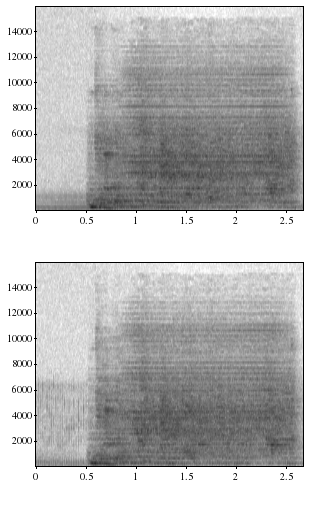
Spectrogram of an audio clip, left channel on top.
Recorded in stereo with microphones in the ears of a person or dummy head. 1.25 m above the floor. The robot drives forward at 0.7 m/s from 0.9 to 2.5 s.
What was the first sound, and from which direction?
A toilet flushing, 45° left (ahead or behind).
